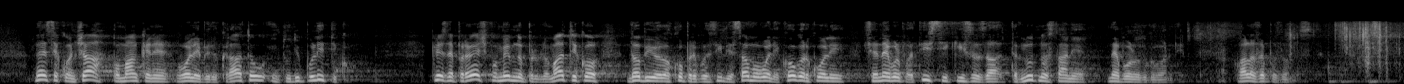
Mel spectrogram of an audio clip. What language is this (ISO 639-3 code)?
slv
